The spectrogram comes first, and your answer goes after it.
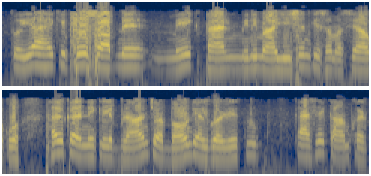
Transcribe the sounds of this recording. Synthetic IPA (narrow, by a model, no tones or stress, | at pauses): t̪oːjɐɦɛkipʰoːsɔːpmẽmeːkpɛːnmɪnɪmaːɪd͡ʒeːʃənkisɐməsjaõko | hɐlkɐɾnekeliebɾãːɲt͡ʃɔːɾbãːʊ̃ɳɖɐlɡoːɾɪt̪mkɛːsekaːmkɐɾt̪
